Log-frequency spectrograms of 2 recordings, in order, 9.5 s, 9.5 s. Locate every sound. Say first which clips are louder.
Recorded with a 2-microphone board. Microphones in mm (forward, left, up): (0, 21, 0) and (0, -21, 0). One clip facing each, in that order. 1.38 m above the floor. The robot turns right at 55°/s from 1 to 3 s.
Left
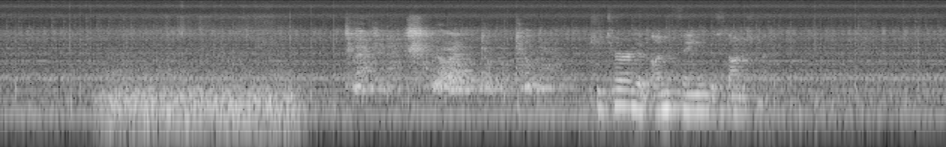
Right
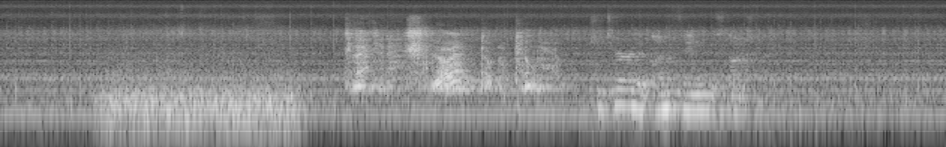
3.4 s laughter: right 6 dB; 40° right (ahead or behind), 0.8 m
5.9 s a man speaking: left 1 dB; 35° left (ahead or behind), 1.0 m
